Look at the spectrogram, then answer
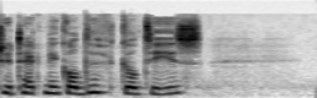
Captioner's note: speaking in French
